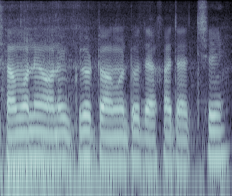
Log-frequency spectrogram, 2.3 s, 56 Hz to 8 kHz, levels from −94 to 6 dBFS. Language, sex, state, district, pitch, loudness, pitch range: Bengali, male, West Bengal, Cooch Behar, 130 Hz, -18 LUFS, 125-140 Hz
